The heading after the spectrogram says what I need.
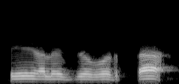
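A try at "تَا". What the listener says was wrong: তে নয়, তা। আলিফ জাবার তা।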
